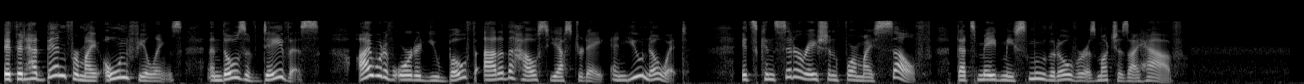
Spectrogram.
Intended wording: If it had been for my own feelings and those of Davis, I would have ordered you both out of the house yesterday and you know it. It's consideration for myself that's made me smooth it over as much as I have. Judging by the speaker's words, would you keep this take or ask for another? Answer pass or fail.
pass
